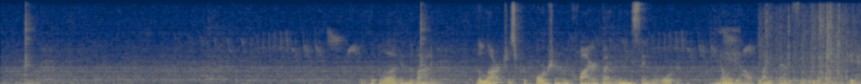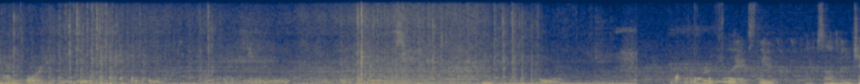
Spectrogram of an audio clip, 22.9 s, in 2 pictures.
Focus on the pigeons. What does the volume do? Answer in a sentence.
The volume of the pigeons stays about the same.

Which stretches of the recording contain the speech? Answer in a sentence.
The speech can be heard from 4.8 to 12.2 s and from 20.6 to 22.9 s.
